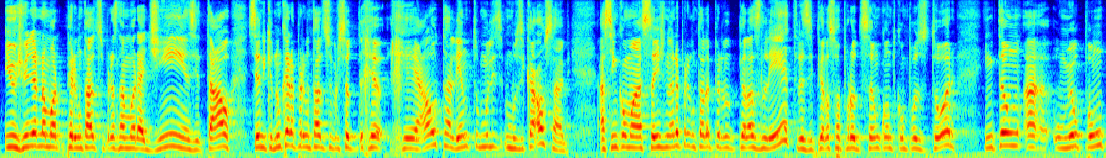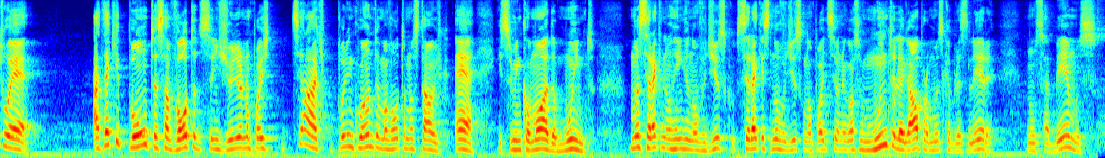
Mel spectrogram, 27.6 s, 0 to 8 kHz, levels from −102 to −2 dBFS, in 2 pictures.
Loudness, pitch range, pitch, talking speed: -22 LUFS, 180-215 Hz, 195 Hz, 210 wpm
